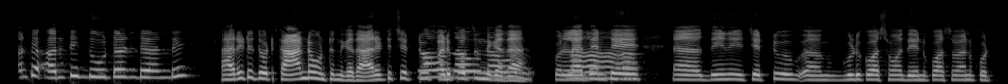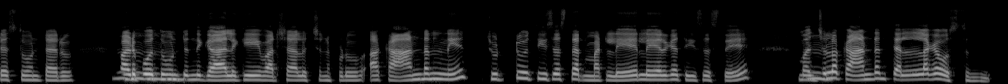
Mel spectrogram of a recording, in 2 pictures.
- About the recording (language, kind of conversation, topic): Telugu, podcast, మీ వంటల జాబితాలో తరతరాలుగా కొనసాగుతూ వస్తున్న ప్రత్యేక వంటకం ఏది?
- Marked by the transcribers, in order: tapping; in English: "లేయర్ లేయర్‌గా"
